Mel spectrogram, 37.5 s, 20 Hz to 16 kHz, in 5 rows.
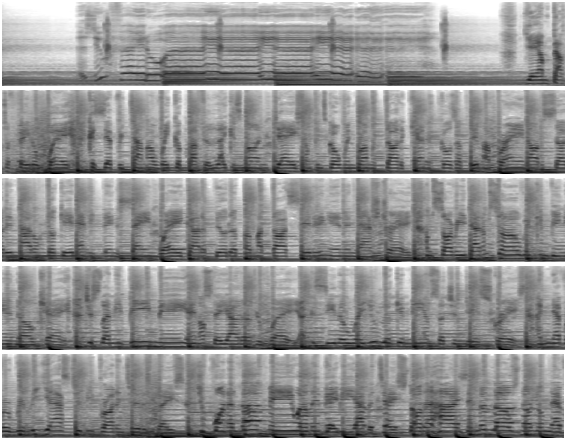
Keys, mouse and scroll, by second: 2.0 click, 8.2 alt+scroll up 1, 9.1 alt+scroll down 1, 9.7 alt+scroll up 1, 10.2 space, 10.4 click, 10.6 space, 12.0 click, 14.7 click, 21.9 click, 24.9 click, 31.2 click.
